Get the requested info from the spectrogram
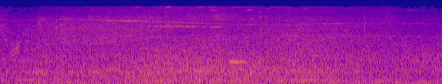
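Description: Street traffic noise: a steady rumble of passing cars.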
